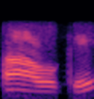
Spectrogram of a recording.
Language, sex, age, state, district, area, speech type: Malayalam, male, 18-30, Kerala, Wayanad, rural, conversation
